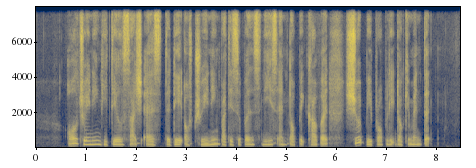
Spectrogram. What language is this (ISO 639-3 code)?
eng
